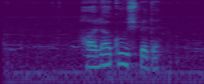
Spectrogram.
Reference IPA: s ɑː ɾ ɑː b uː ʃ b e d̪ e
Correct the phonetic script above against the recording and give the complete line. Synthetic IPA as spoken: h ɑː l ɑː ɡ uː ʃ b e d̪ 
